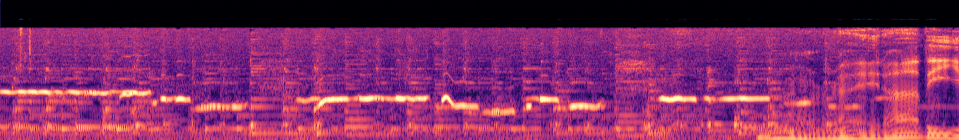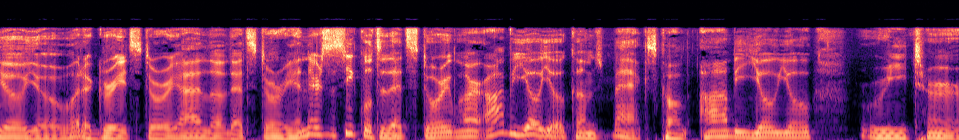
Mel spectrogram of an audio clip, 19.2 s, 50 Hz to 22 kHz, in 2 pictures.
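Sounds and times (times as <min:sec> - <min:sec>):
person whistling a bouncy sing-along melody: 0:00.0 - 0:09.4
steady musical backing: 0:00.0 - 0:10.3
speech: 0:09.3 - 0:19.1.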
